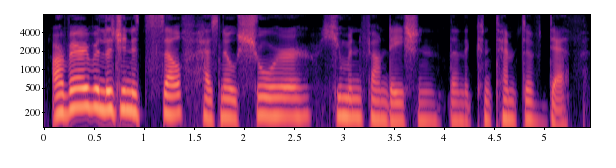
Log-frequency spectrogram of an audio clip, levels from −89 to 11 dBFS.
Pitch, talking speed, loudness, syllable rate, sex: 170 Hz, 155 wpm, -20 LUFS, 4.6 syllables/s, female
